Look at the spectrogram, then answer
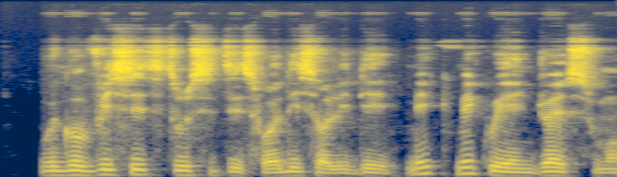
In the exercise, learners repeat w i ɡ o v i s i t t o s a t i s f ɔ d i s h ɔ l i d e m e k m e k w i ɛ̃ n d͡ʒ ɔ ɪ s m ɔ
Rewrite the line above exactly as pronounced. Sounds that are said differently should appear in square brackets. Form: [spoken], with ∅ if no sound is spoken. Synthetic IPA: w i ɡ o v i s i t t [u] s [i] t i s f ɔ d i s h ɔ l i d e m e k m e k w i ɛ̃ n d͡ʒ ɔ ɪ s m ɔ

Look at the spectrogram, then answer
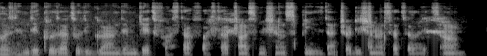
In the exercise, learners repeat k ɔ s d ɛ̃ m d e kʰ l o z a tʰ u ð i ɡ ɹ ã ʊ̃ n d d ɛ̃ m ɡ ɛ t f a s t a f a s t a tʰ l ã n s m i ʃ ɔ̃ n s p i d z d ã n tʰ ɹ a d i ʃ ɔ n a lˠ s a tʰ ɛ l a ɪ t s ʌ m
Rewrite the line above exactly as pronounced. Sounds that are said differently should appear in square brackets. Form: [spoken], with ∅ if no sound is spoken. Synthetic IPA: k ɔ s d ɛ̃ m d e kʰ l o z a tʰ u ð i ɡ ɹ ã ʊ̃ n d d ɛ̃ m ɡ ɛ t f a s t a f a s t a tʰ [ɹ] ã n s m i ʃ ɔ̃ n s p i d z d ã n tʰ ɹ a d i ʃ ɔ n a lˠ s a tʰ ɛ l a ɪ t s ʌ m

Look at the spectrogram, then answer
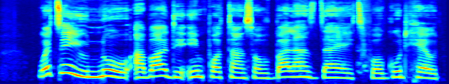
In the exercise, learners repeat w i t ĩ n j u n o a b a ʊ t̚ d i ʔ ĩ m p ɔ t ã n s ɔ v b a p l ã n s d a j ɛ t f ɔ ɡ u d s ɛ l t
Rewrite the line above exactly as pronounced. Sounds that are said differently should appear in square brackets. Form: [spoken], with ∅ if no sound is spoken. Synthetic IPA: w [e] t ĩ n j u n o a b a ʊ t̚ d i ʔ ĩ m p ɔ t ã n s ɔ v b a [∅] l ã n s d a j ɛ t f ɔ ɡ u d [h] ɛ l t

